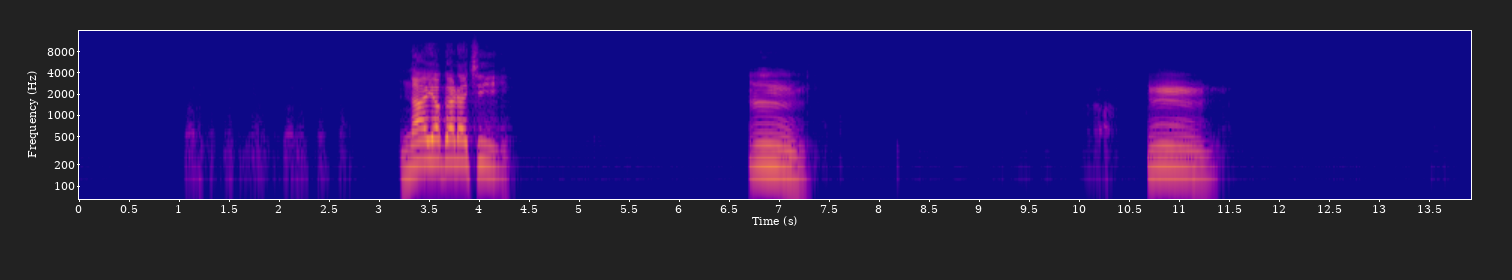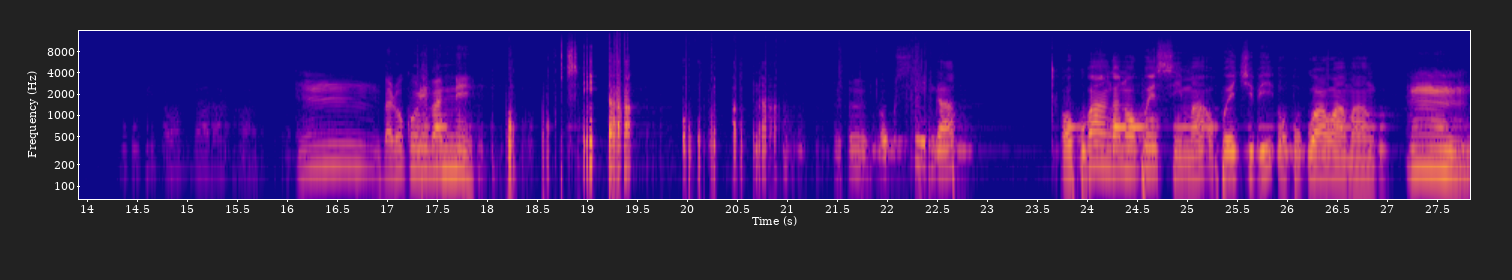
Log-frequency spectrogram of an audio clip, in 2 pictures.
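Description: An elderly man speaks into a microphone with long pauses, then more steadily.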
